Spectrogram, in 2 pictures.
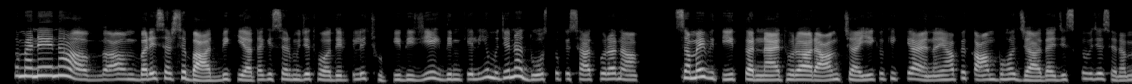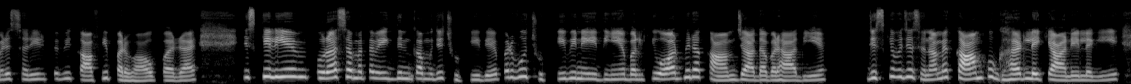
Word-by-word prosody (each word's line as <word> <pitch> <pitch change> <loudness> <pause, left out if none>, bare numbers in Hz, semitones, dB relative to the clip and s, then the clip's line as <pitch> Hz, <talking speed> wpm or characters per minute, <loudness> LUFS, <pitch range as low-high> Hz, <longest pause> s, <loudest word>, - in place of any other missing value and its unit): तो - - -3
मैंने 395 +1 +5
ना 400 -1 +3
अ, 225 +2 -3
बड़े 240 +3 +3
सर 270 0 -2
से 280 +4 -1
बात 180 -5 +3
भी 190 +7 -4
किया 215 -4 -1
था 220 - -5
कि 240 +2 -6
सर 240 -1 -3
मुझे 225 +2 -2
थोड़ा 210 -3 -2
देर 205 0 -4
के 230 - -10
लिए 260 +2 -4
छुट्टी 215 -2 -8
दीजिए 220 +5 -3
1 250 - -4
दिन 235 -1 -3
के 240 - -3
लिए 280 +8 -4
मुझे 310 +1 -1
ना 375 +2 +3
दोस्तों 240 +3 -5
के 250 0 -8
साथ 230 -2 -2
थोड़ा 255 0 +1
ना 220 -4 -2 0.4
समय 315 +3 +4
व्यतीत 240 -7 -3
करना 210 -3 +3
है, 210 - +4
थोड़ा 220 -1 +1
आराम 205 +2 +2
चाहिए। 215 0 -1
क्योंकि 255 +2 -9
क्या 255 -1 -2
है 215 - +1
ना 200 - -3
यहाँ 220 +2 -2
पे 285 - -4
काम 220 +1 0
बहुत 240 +1 -4
ज़्यादा 195 0 -1
है 205 - -3
जिसकी 220 +6 -8
वज़ह 255 0 -4
से 215 -5 -8
ना 190 - -5
मेरे 220 +5 -4
शरीर 240 -1 -6
पे 260 - -7
भी 270 +2 -7
काफ़ी 200 +6 0
प्रभाव 180 -6 -2
पड़ 185 -1 0
रहा 190 +1 -1
है। 200 - -2 0.5
इसके 340 +3 +4
लिए 355 +1 +7
थोड़ा-सा 325 +2 +3
मतलब 295 -1 -2
1 275 -3 0
दिन 275 -1 -1
का 265 - +1
मुझे 255 +2 -4
छुट्टी 215 - -8
दें 210 +3 -2
पर 320 0 -1
वो 360 +3 +1
छुट्टी 260 - -7
भी 285 +1 +1
नहीं 255 -3 +1
दिए 230 +1 -2
हैं 240 0 -1
बल्कि 230 +2 -2
और 255 +1 +5
मेरा 340 +1 +3
काम 195 +1 +2
ज़्यादा 205 -2 +2
बढ़ा 200 -1 +2
दिए। 195 +4 -4 0.4
जिसकी 300 +4 0
वज़ह 345 0 0
से 245 -8 -5
ना 225 +1 +2
मैं 315 +6 0
काम 260 +1 +8
को 355 - -1
घर 240 0 +3
लेके 250 -3 +3
आने 200 -1 +4
लगी 200 +3 -3
235 Hz, 255 wpm, -23 LUFS, 210-275 Hz, 0.5 s, काम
